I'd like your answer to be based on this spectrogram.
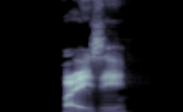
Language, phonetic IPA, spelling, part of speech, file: Russian, [pɐˈɛzʲɪɪ], поэзии, noun, Ru-поэзии.ogg
- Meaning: genitive/dative/prepositional singular of поэ́зия (poézija)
